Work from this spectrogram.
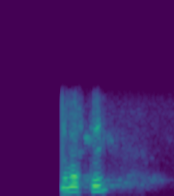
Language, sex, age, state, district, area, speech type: Hindi, male, 30-45, Bihar, Begusarai, rural, conversation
